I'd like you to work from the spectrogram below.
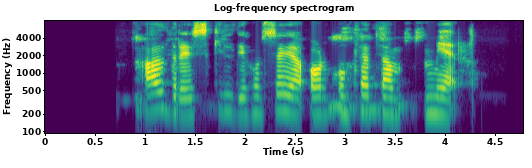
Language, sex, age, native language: Icelandic, female, 30-39, Polish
